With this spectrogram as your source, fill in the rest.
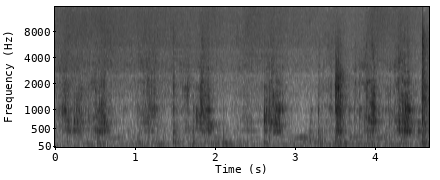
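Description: Fish seasoned with jerk seasoning and black pepper sautés in a pan, with a close sizzle and repeated stirring scrapes and clatters of the utensil against the pan.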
